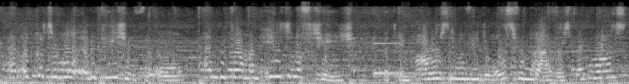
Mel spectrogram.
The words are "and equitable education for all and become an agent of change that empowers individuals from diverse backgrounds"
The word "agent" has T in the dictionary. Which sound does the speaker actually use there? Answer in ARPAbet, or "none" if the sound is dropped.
none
